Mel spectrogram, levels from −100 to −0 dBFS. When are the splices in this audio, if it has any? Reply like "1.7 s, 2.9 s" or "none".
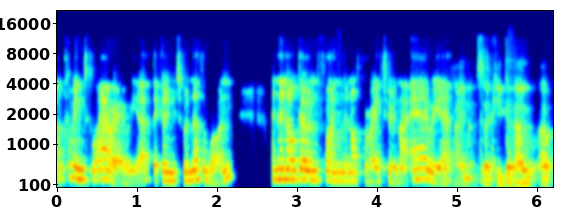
5.2 s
